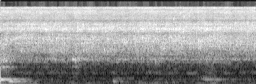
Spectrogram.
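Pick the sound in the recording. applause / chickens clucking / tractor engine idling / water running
water running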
